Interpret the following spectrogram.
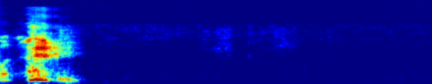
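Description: A man clears his throat once: a short, harsh burst about half a second long, just after the start.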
